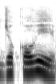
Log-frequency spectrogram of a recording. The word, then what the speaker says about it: Jokowi: Jadi kita akan menampilkan dan JKW dong, Jokowi. Oke, Jokowi. Walaupun nulisnya JKW tapi bacanya tetap Jokowi.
